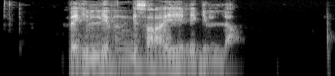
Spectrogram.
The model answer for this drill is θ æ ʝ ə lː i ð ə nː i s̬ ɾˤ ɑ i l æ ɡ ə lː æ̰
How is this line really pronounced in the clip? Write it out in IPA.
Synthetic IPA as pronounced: ð æ ʝ ə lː i ð ə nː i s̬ ɾˤ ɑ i l i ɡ ə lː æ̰

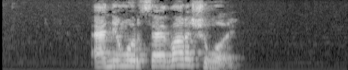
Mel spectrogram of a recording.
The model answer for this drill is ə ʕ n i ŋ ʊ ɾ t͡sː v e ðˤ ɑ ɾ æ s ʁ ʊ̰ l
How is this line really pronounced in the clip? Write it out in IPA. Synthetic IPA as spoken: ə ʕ n i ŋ ʊ ɾ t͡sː ʕ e ðˤ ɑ ɾ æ ʃ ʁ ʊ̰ l

